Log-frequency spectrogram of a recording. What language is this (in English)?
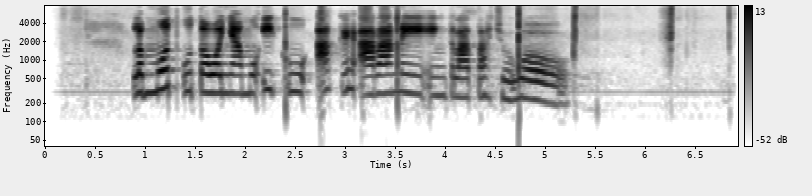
Javanese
